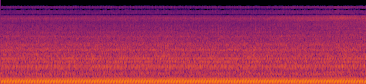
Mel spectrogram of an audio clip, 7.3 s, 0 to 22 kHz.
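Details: Craftsman 5000-watt portable generator after a cold start outdoors, running at fixed full speed with only an LED bulb connected, so no load: a constant, smooth, low drone with no ticking or surging. Normal no-load running.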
